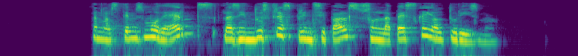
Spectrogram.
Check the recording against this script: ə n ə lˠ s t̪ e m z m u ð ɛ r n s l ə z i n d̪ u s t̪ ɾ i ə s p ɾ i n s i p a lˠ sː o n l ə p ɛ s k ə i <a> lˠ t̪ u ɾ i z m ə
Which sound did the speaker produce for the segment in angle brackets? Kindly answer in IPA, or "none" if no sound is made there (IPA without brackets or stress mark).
ə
